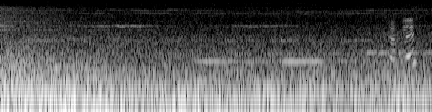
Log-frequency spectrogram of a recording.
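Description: Tiger Moth biplane's engine running steadily in flight, a low even drone with wind rushing past the open cockpit.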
